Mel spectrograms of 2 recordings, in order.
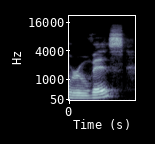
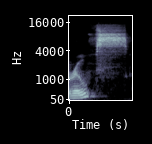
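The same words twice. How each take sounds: First: The word ends with a v sound. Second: The word ends with an f sound. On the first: The speaker calls it wrong. "e não roofs" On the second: The speaker calls it right. "com um F S no final"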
